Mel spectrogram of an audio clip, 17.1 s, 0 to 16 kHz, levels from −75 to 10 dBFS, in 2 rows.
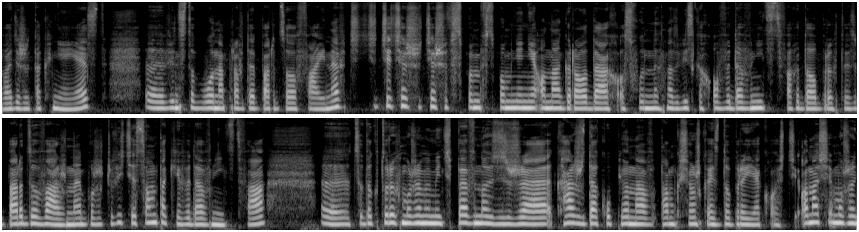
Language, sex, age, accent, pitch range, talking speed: Polish, female, 20-39, native, 195-225 Hz, 165 wpm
